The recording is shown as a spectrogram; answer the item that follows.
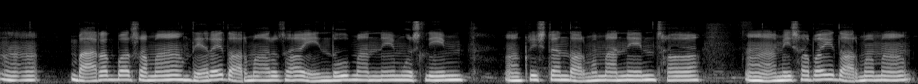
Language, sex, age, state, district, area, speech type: Nepali, female, 60+, West Bengal, Jalpaiguri, urban, spontaneous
